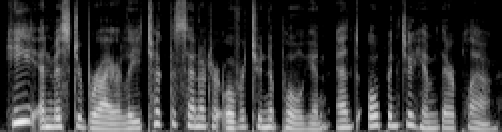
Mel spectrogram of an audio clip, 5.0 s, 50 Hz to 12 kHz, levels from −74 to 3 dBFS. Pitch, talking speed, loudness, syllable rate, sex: 195 Hz, 190 wpm, -17 LUFS, 5.0 syllables/s, female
